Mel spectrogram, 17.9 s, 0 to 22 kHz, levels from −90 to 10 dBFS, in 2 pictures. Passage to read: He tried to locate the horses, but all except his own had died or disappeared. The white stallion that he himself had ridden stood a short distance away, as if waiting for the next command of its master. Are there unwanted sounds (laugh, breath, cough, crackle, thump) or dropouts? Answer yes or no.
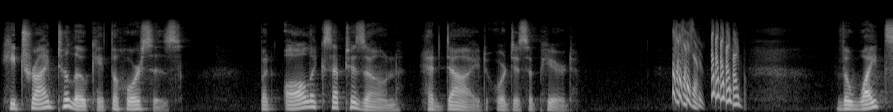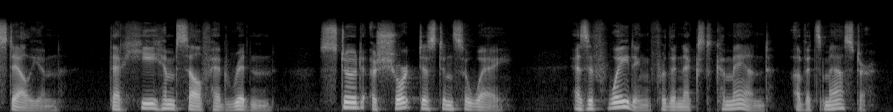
yes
